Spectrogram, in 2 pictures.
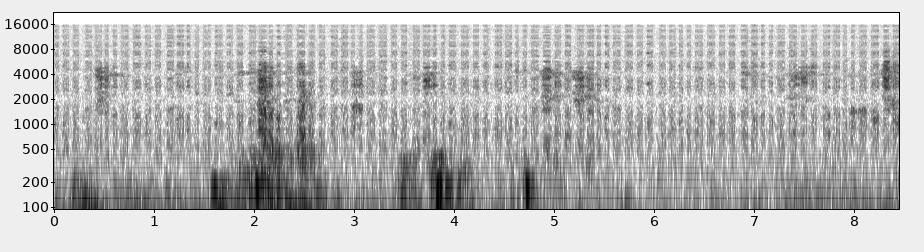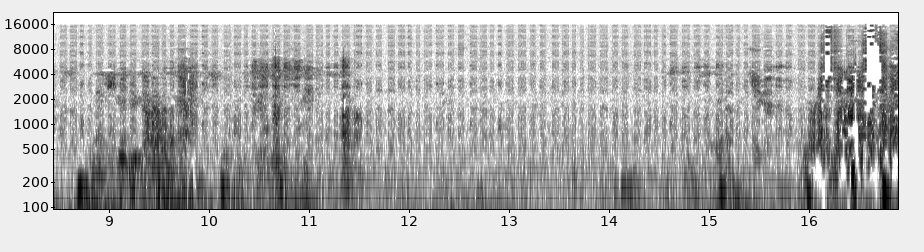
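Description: Near silence, with faint rustling of paper being handled and a few soft knocks, the rustling busiest a little past the middle.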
